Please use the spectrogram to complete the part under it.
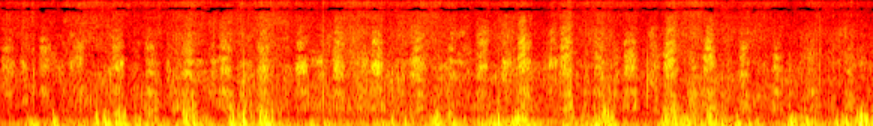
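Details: Merle American Bully puppy panting: quick, breathy, rhythmic huffs that repeat several times a second with uneven loudness, plus faint low background noise.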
